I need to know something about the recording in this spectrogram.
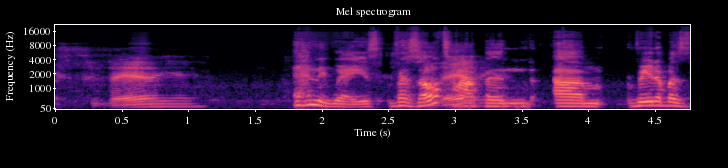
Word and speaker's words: Sverige: That's kind of disrespectful because it's I prefer the pronunciation to stay in Belgique. Now that we know how to say Sverige, I'm like, Sverige.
